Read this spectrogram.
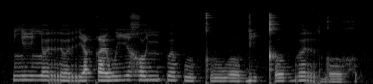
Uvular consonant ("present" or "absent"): present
